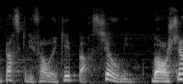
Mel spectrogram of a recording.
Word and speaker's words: Xiaomi: prix défiant toute concurrence ah au fait on prononce Xiaomi et si vous pensez que j'ai tort mais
